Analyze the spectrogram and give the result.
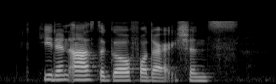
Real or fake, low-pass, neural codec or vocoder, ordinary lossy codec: real; none; none; none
